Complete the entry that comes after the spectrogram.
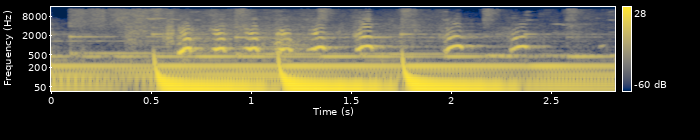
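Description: Caged police dogs bark and whimper in a rapid run of high, yelping cries, roughly eight in quick succession, punctuated by three deep, booming thuds, all echoing.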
